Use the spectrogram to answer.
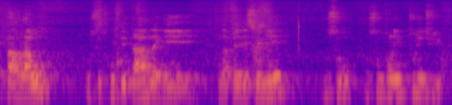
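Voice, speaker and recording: A man speaks at a moderate pace with fairly even intonation and long, frequent pauses, with audible room echo and noticeable background noise. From Alsace, France. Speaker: organ builder. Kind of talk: guided explanation. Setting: inside a church.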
